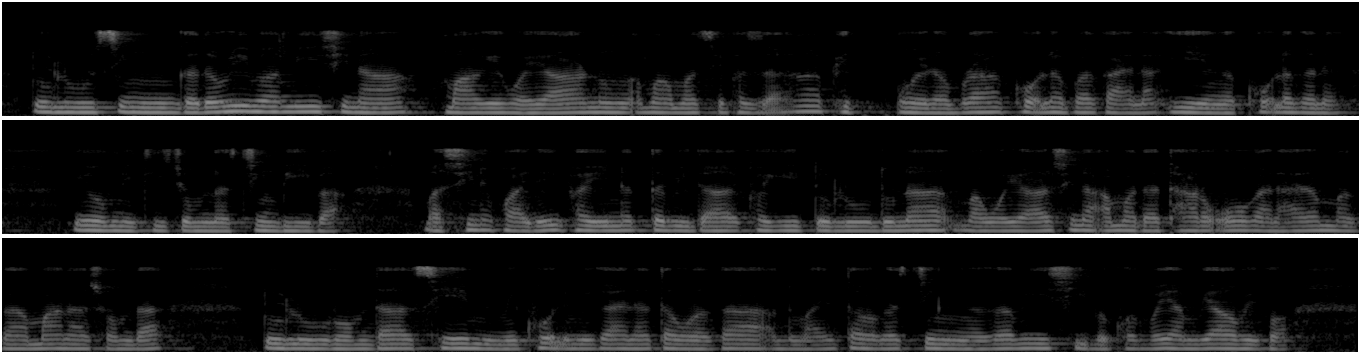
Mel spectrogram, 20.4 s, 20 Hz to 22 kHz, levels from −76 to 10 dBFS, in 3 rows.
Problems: background sounds at intervals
